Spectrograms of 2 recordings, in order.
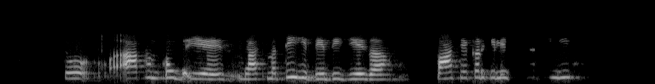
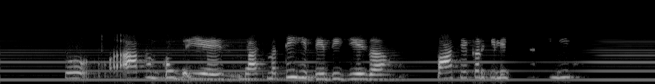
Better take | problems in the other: first | background sound (Wind instrument, woodwind instrument); 13 dB below the speech

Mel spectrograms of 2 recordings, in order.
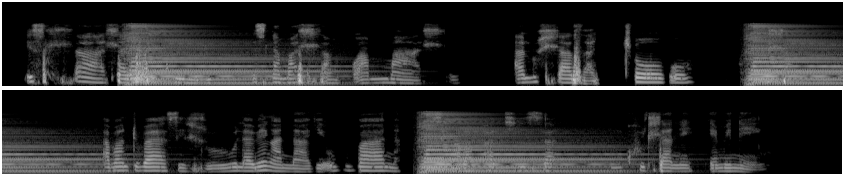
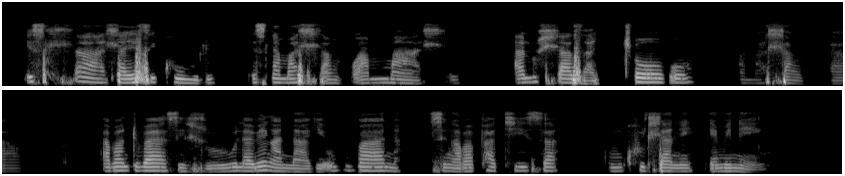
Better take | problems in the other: second | background sound (Acoustic guitar / Strum); 1 dB above the speech

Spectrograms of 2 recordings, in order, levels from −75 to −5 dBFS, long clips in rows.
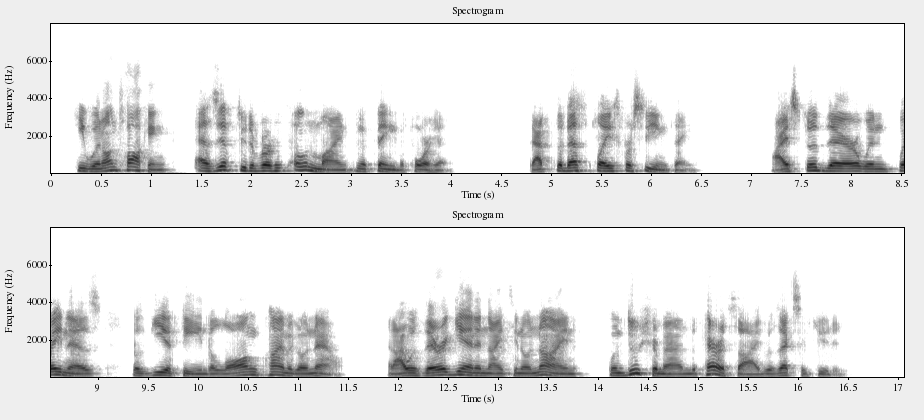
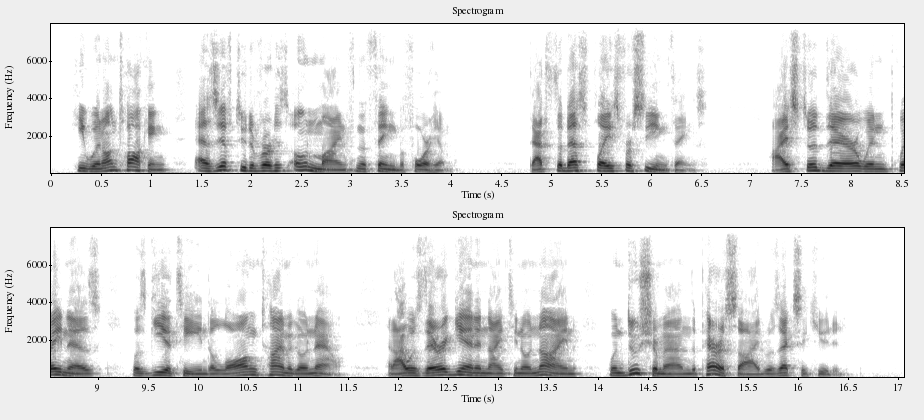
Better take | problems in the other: second | noise reduction (neural mask model Resemble Enhance denoiser)

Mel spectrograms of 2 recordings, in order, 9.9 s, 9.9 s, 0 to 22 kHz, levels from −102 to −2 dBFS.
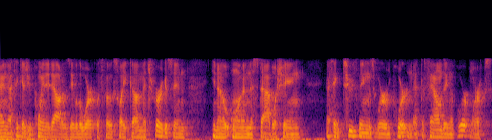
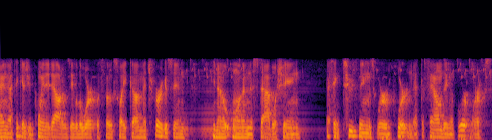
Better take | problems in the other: first | noise reduction (neural mask model RNNoise)

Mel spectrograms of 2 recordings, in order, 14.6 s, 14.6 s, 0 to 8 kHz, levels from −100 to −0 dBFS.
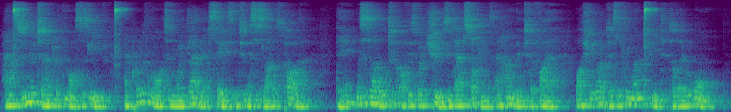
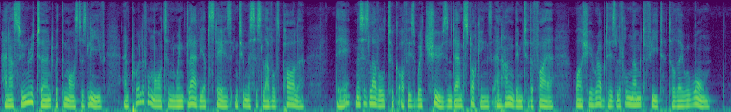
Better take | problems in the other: second | background sound (Tambourine); 14 dB below the speech // room echo; dies away in 1.1 s

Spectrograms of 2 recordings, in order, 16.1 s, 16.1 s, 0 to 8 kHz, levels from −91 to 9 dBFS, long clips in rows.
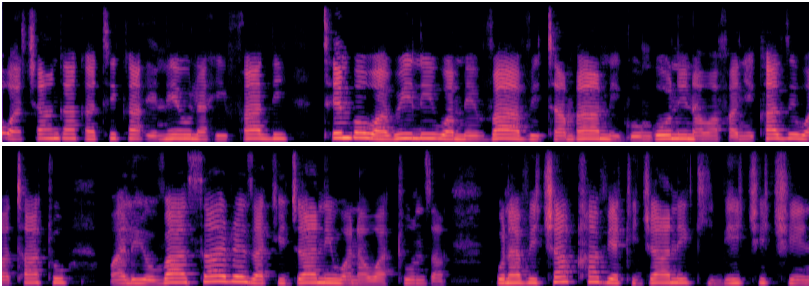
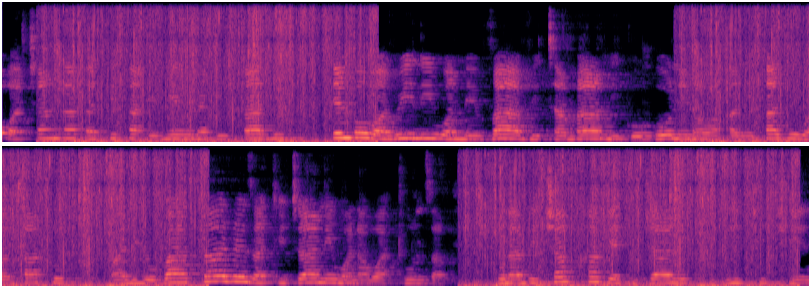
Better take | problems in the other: first | background sound (Crumpling, crinkling); 3 dB below the speech // room echo; dies away in 0.6 s

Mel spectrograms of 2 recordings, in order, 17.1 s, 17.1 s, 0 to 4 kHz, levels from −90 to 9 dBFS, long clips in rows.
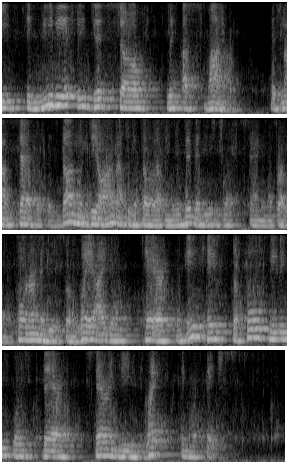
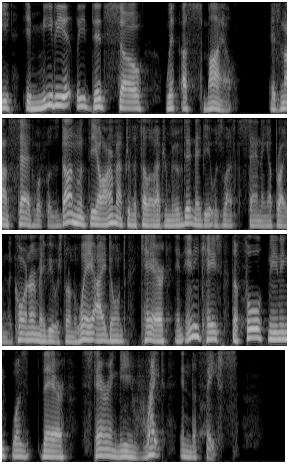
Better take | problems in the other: second | noise reduction (neural separator model SepFormer DNS4)

